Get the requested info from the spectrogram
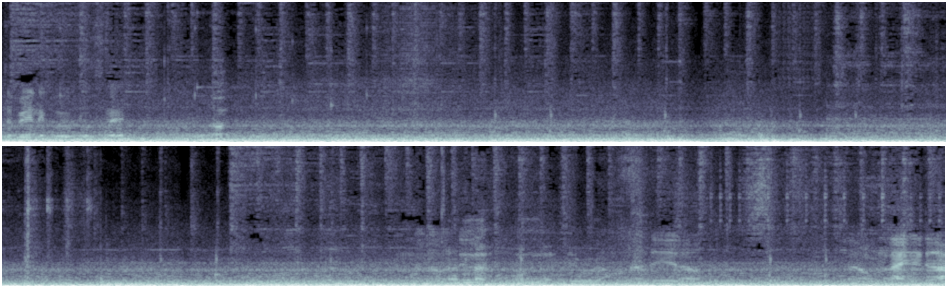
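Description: Road and engine noise inside a car cabin at motorway speed: a steady low rumble. Music plays over it, and a voice is heard faintly near the end.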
